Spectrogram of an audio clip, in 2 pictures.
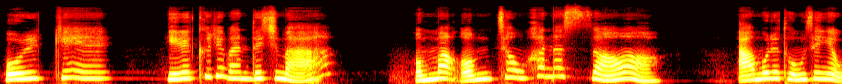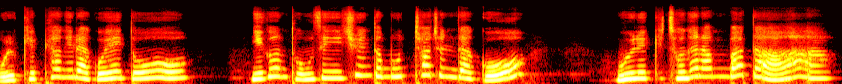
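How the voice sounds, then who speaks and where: Woman doing a pushy sister-in-law, shrill and high, threatening to show up. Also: lively intonation, unhurried, a little mellow, no echo. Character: pushy sister-in-law siding with her mother.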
